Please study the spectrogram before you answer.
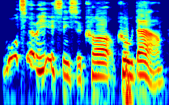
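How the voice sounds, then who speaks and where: A man of thirty-one, losing his voice with a cold, gives an informal, halting weather forecast commentary and often repeats himself. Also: fairly high pitch, wildly swooping pitch, sharp tone. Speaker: amateur weather vlogger.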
